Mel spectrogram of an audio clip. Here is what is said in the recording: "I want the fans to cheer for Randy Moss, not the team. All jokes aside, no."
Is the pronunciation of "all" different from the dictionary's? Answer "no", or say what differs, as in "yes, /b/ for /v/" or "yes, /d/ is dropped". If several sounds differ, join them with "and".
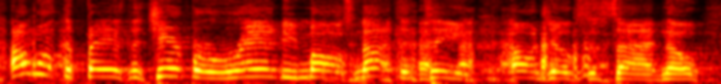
yes, /n/ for /l/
